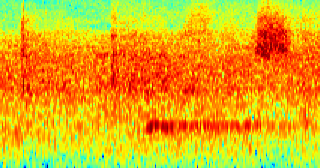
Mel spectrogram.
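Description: Ice hockey rink ambience during play: a steady wash of spectator noise and play on the ice. A faint held tone runs through the second half, and a brief high hiss comes near the end.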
